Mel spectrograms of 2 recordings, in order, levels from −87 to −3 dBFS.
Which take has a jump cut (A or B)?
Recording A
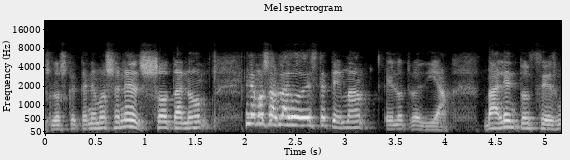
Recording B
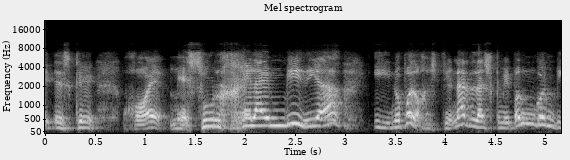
A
